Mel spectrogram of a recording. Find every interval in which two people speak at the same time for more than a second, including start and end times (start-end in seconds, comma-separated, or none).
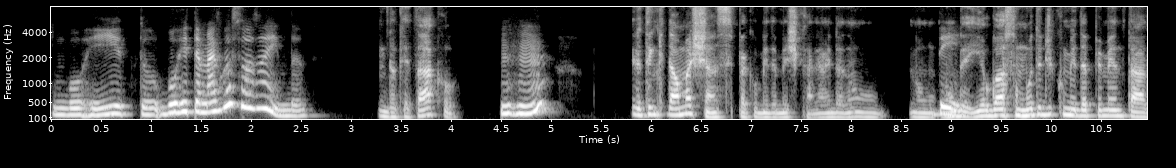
none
